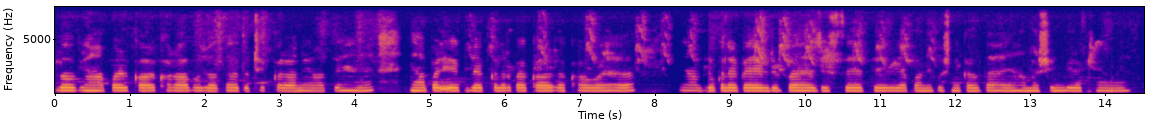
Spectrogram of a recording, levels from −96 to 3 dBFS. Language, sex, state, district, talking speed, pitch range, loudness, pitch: Hindi, female, Bihar, Kishanganj, 180 wpm, 250-255 Hz, -24 LUFS, 255 Hz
